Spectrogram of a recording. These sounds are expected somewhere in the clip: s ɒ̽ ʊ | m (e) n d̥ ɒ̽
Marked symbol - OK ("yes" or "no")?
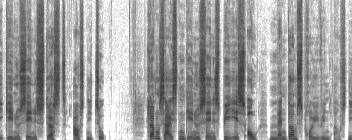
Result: no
